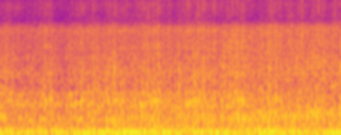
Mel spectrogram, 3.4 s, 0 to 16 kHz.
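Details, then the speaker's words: Suzuki SX4 petrol engine after sitting parked three to four months: starts only with long cranking, then a rough, stumbling idle misfire and won't rev. "Petrol पर सिर्फ long cracking करके गाड़ी start हो रहा है फर engine Mising कर रहा है और रेस भी नहीं ले रहा गाड़ी"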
